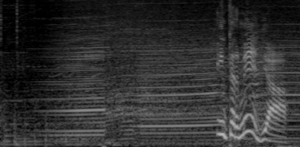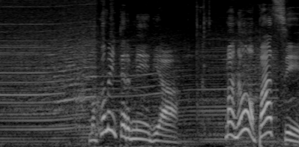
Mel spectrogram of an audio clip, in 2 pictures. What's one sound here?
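A racing car engine whines loudly, its pitch rising and dropping sharply as gears change.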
